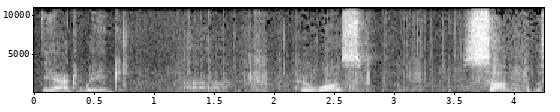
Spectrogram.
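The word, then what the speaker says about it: Eadwig: he is succeeded by it's spelled edwi here but we can call him Yad Weg uh who was son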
